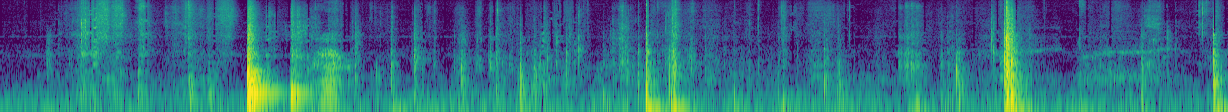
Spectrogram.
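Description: Shrink-wrapped cardboard card boxes being lifted out of a shipping case and set down on a tabletop: three dull thuds, the loudest about two and a half seconds in, the others about six and a half and ten seconds in, with light handling clicks and rustles between.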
